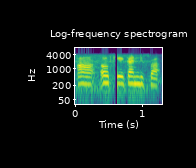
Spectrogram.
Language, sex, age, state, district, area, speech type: Tamil, female, 18-30, Tamil Nadu, Pudukkottai, rural, conversation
